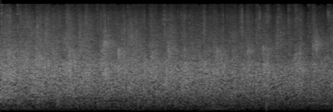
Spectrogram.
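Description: An audience claps steadily for several seconds, a dense, even wash of many hands with no pauses and no voices over it, applauding a student who will attend the University of Georgia.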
